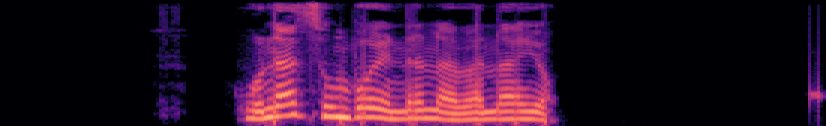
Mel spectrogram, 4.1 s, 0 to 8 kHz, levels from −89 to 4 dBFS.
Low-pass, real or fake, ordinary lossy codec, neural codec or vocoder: 7.2 kHz; fake; Opus, 64 kbps; vocoder, 22.05 kHz, 80 mel bands, Vocos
